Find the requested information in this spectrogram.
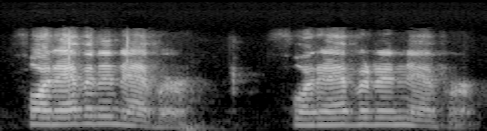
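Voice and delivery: "Forever and ever" as one linked chain; no gaps inside "Forever and ever"; words joined up. Shown as a demonstration. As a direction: join R to "and" and N to "ever". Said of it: "Eles vão juntando".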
